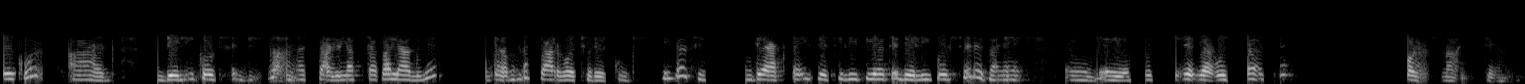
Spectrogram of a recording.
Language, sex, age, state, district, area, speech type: Bengali, female, 45-60, West Bengal, Howrah, urban, conversation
